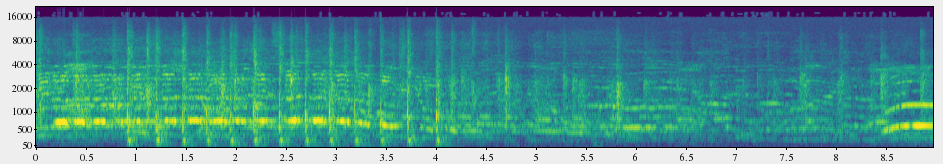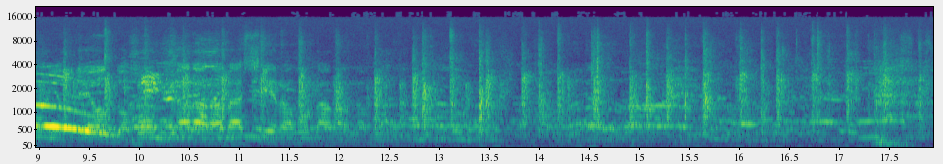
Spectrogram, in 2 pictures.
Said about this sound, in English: You need to clap for him. You need to shout unto him. Shout unto God with a voice of triumph. Why? Because he gave you the victory. Because he gave you the ability. Because he gave you the strength. That's why I shout. That's why I clap.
